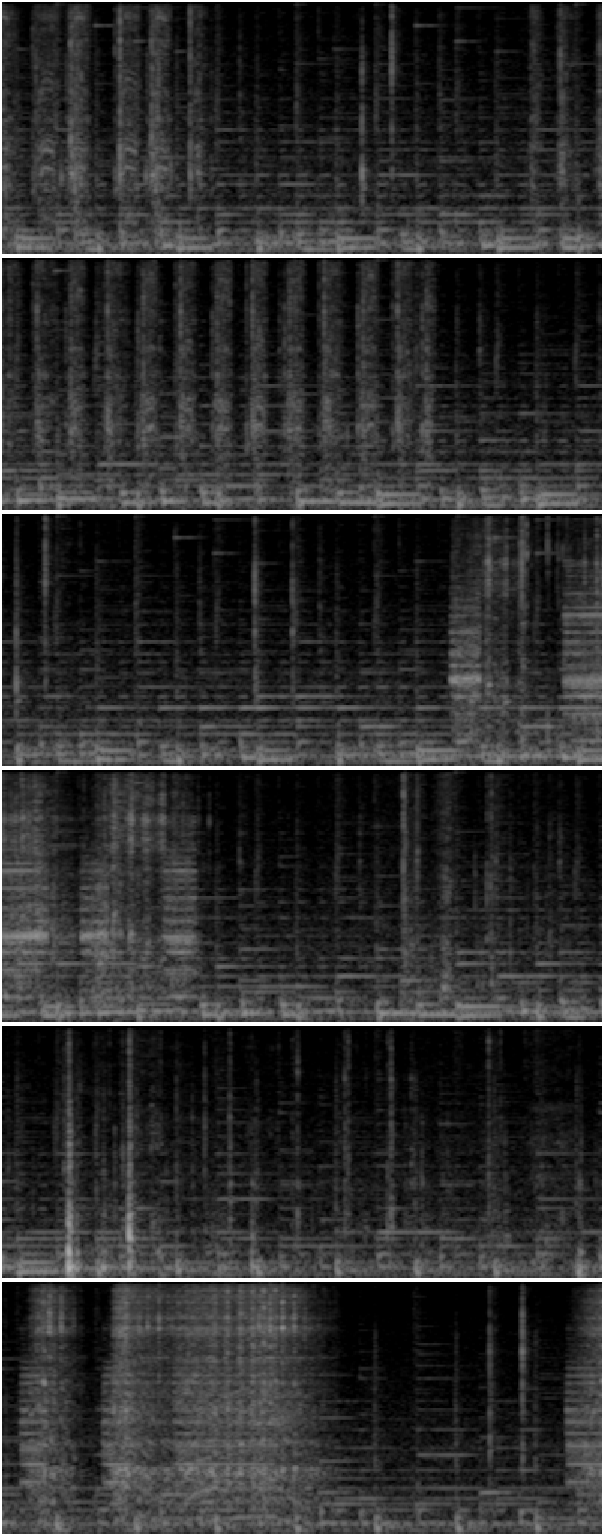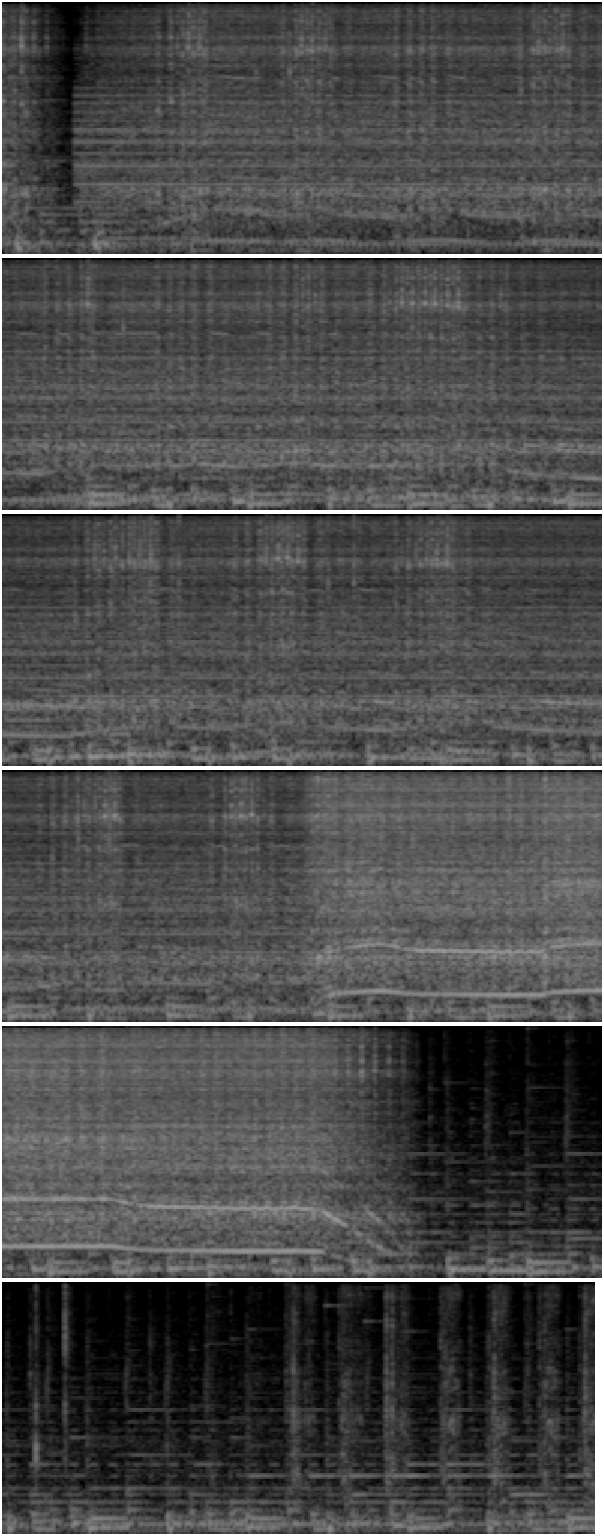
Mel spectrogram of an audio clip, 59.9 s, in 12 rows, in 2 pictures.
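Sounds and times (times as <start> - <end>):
electric motor and gears whining: 0.0 - 1.9, 4.2 - 8.8, 13.7 - 16.8, 25.2 - 27.7, 29.7 - 53.6, 57.4 - 59.9.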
